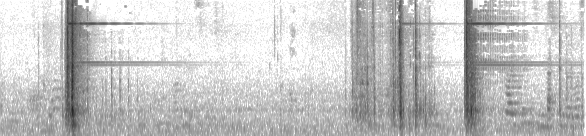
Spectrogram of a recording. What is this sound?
mySound GWECH DPhotographyClass cashkids
academy, world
